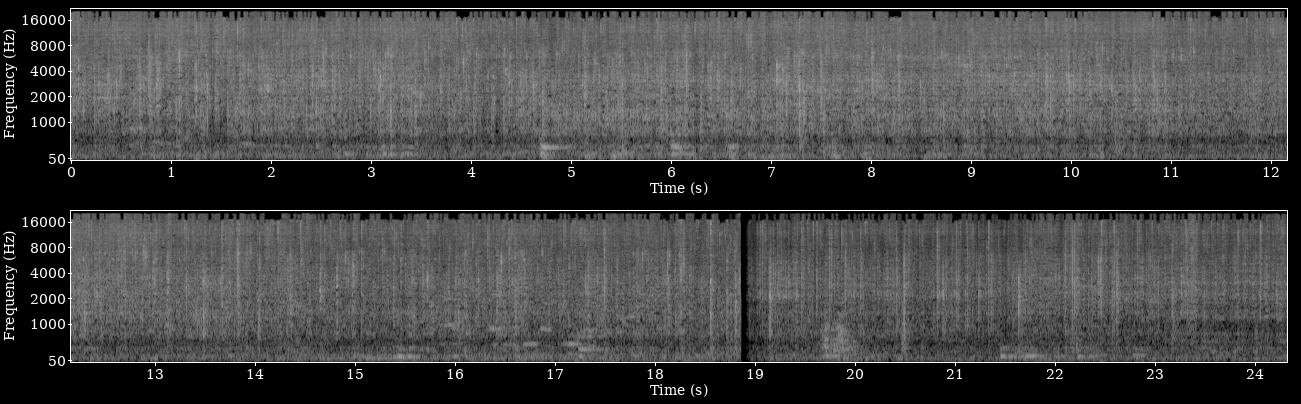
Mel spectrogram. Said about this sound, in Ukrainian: Підсмажені з одного боку відбивні перевертаю на інший бік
